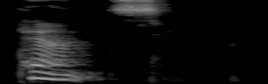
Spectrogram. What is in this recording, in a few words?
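"Pants", English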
